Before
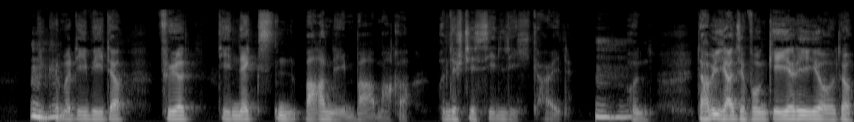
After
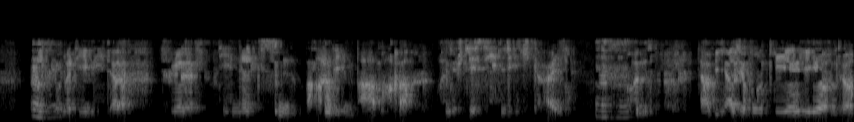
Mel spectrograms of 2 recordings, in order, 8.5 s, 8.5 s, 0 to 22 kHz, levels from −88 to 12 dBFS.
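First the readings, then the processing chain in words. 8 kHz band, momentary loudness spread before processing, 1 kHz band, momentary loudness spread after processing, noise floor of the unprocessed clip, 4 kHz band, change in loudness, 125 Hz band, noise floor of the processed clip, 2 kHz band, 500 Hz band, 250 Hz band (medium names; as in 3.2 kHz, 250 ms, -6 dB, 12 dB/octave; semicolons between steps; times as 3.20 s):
under -30 dB, 19 LU, -5.5 dB, 8 LU, -77 dBFS, +1.5 dB, -11.0 dB, under -40 dB, -70 dBFS, -0.5 dB, -19.0 dB, -31.0 dB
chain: random holes in the spectrogram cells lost 21%; high-pass 620 Hz 24 dB/octave; high-order bell 2.7 kHz +12.5 dB 2.6 oct; reverse; compression 8:1, threshold -40 dBFS, peak gain reduction 24 dB; reverse; transient shaper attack -1 dB, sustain +6 dB; level held to a coarse grid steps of 11 dB; early reflections 11 ms -6.5 dB, 56 ms -12 dB; trim +6.5 dB; MP2 48 kbps 44.1 kHz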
